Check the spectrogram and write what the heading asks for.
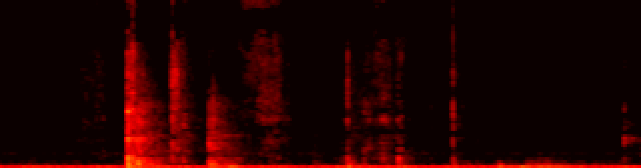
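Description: Tarot cards being shuffled and handled: soft, scattered flicks and taps of card stock, over a faint steady low hum.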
